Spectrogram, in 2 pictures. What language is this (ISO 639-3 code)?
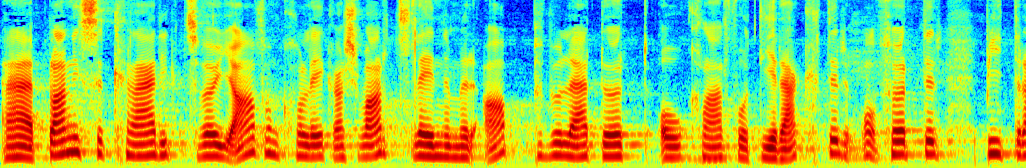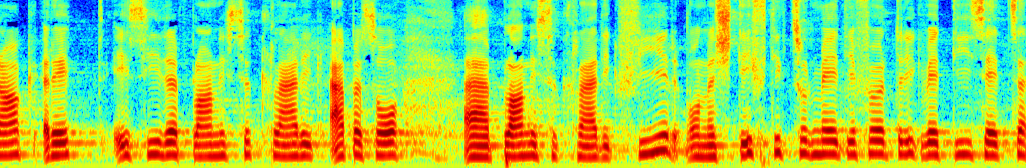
gsw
